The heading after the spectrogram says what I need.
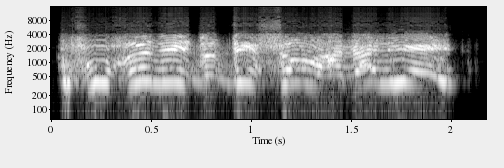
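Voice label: French player killed ally mood high; War Thunder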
